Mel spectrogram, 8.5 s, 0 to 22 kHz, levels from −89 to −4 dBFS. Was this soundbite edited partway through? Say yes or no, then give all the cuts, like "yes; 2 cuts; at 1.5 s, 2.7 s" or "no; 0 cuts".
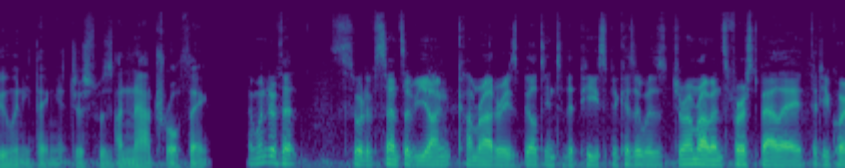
no; 0 cuts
